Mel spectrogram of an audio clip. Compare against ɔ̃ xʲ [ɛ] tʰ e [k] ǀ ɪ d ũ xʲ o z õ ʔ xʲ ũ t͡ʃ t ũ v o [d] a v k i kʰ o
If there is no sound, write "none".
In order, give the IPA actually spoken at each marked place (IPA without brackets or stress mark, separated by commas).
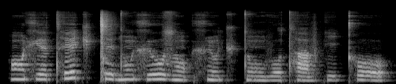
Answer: ɛ, t͡ʃ, tʰ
